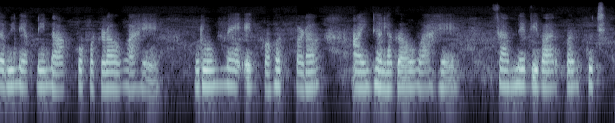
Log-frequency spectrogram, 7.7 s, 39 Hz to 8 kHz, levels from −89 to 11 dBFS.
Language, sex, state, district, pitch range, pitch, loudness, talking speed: Hindi, female, Haryana, Charkhi Dadri, 180-195 Hz, 190 Hz, -17 LUFS, 170 wpm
